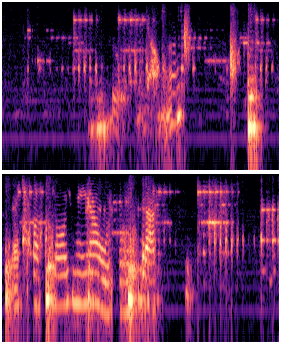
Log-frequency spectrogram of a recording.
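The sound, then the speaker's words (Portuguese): A phone rings with an incoming call, playing a bright electronic melodic ringtone whose short tonal phrases repeat steadily throughout. “como é que ela está ligando? Não posso atender agora”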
